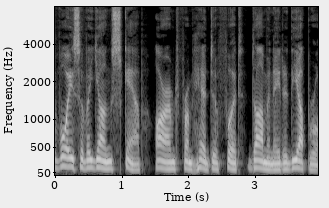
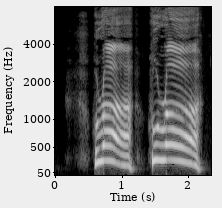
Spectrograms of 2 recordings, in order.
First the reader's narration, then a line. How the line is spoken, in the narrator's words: he was shouting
